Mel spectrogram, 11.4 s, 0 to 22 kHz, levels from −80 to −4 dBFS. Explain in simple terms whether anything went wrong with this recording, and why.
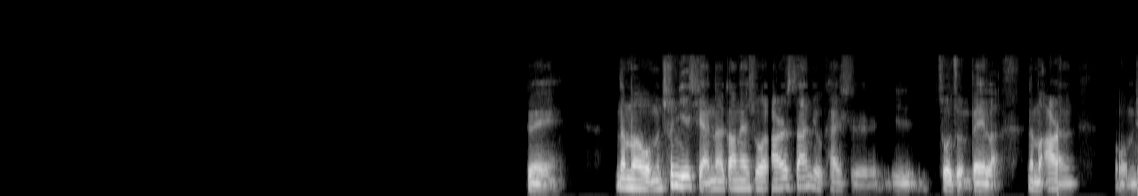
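Several things went wrong with this speech.

The whole clip sounds rough and grainy, with a hiss between the tones of the voice and a thin, artificial-sounding top end. That is the mark of low-delay AAC compression, likely the AAC-ELD format used in video calls squeezed too hard. Unlike a single dropout, this damage never comes and goes. It sits on every moment, because the coder is given too few bits to describe the voice faithfully.

At 7.67 s the sound fades out and back in over about 60 ms, and at 10.25 s it happens again for about 30 ms. This is AAC frame loss with muting. Pieces of the compressed stream never arrived, so the decoder played silence in their place. The fades are smooth. The speech also picks up right where it would have been, so nothing is skipped or repeated.

At 10.59 s there is a tiny tick and an almost instant mute, after which the speech carries on from a different point. 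That is a CD skip: the disc player's laser jumped to another turn of the disc. It differs from the frame losses because it has a hard-edged tick instead of a soft fade, and because the audio lands somewhere else in the recording instead of continuing in place.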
